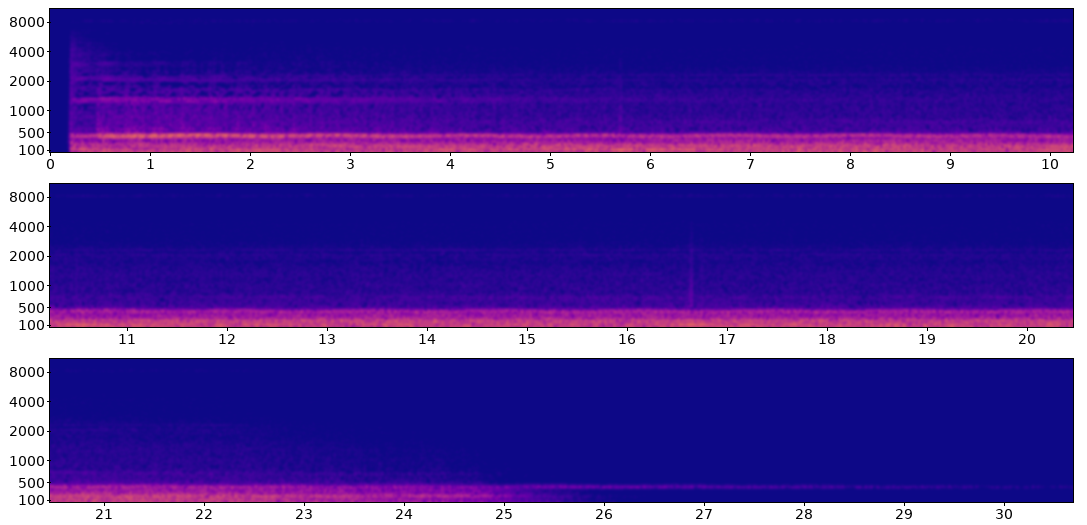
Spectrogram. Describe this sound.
Dissonant Winds
A cool effect starting out with a Minor second tone tapering off with drone.
Atmosphere, Background, Cinematic, Dissonant, Drone, Electronic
